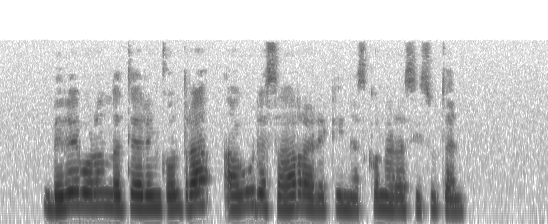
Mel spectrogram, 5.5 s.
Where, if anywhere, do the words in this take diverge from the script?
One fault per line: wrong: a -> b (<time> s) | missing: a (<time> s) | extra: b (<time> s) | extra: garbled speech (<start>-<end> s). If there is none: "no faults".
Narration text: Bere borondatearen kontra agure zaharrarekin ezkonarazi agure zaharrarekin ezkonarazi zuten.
missing: agure zaharrarekin ezkonarazi (4.3 s)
